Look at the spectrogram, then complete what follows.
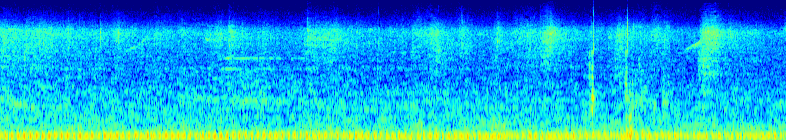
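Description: Steady low engine hum, with a few faint high chirps and clicks scattered over it.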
